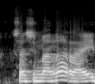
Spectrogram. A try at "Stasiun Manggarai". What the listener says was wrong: Pertama, yang ngasih terburu-buru pengucapan stasiun. Stasiun Manggarai. Nggak usah terlalu terburu-buru, tapi juga jangan terlalu santai.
